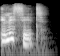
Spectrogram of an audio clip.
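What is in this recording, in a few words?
"illicit", British English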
